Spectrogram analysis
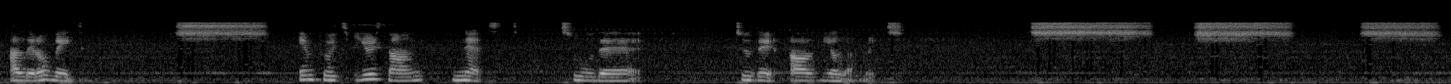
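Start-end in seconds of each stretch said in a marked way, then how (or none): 1.8-2.7 "shh" hissed softly with rounded lips; sh sound. Shown as a demonstration. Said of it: "So it is like this". 10.3-14.4 "shh" hissed softly with rounded lips; sh sound. Shown as a demonstration. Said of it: "this sound is voiceless".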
